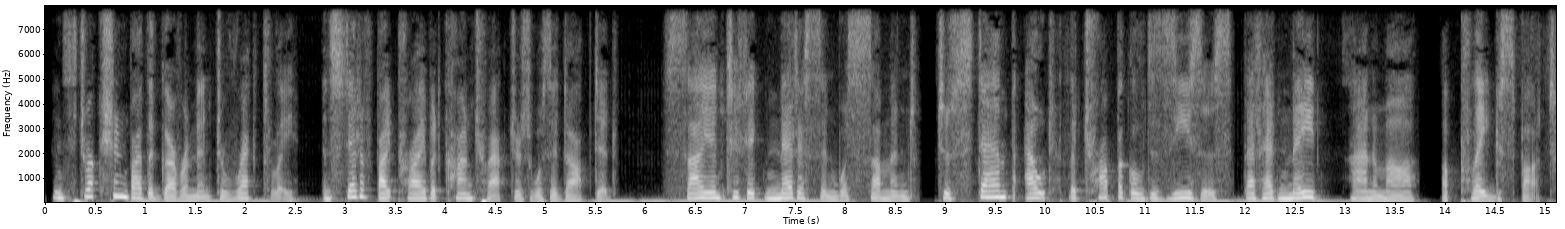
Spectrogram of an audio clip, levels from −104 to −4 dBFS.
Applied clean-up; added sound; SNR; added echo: neural mask model DeepFilterNet 3.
